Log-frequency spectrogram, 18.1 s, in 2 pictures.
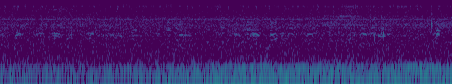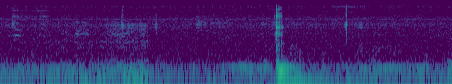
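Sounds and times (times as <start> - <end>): steady low rumble: 0.0 - 18.0
faint bird calls: 0.3 - 12.0.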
